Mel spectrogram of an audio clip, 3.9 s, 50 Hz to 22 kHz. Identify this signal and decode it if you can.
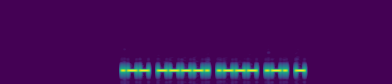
Morse code, heard as a keyed tone, about 40 wpm, 700 Hz. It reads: W9JRT
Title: USA Call Signs - 4x Character Spacing - 40wpm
